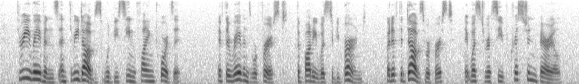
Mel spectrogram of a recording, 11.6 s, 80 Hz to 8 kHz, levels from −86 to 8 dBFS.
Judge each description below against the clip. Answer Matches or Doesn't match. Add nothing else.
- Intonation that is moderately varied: Doesn't match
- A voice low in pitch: Doesn't match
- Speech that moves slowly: Doesn't match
